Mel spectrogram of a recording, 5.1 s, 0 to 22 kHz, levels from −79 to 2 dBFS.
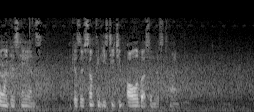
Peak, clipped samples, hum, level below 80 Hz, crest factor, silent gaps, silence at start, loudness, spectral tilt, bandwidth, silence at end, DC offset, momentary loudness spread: -4 dBFS; under 0.1%; none; -54 dBFS; 22 dB; none; 0 s; -23 LUFS; -2.5 dB/octave; 11.5 kHz; 0 s; under 0.1%; 23 LU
